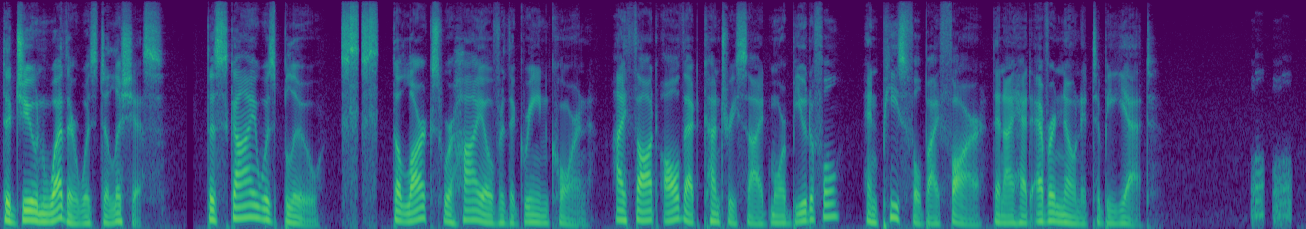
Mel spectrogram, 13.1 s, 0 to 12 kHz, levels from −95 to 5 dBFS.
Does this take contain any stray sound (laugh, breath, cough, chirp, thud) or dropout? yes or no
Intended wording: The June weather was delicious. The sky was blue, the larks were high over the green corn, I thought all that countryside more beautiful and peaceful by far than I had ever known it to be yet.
yes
